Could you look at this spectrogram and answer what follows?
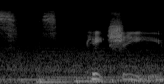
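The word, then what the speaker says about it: Cait Sith: behalf against you dunski oh so Kate Sith is pronounced Kate Kate she huh okay so might It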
